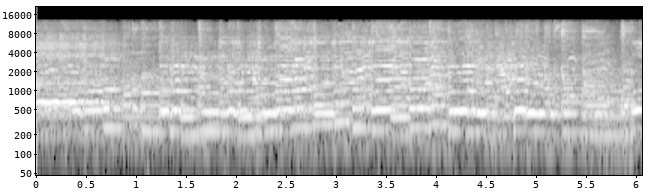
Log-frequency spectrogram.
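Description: Live Cretan dance music: a bowed lyra playing a running, stepwise melody over plucked laouto accompaniment, loud and unbroken.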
